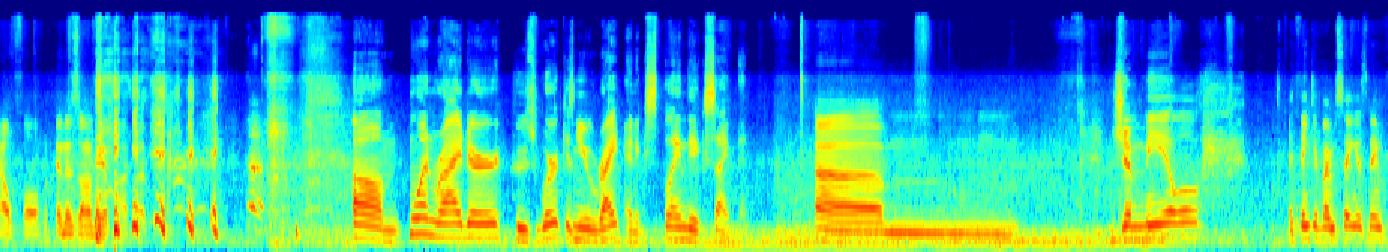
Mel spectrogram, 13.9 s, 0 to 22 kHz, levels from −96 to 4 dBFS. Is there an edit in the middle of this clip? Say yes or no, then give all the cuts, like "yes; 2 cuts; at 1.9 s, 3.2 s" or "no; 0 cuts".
yes; 4 cuts; at 4.1 s, 5.7 s, 6.2 s, 12.7 s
